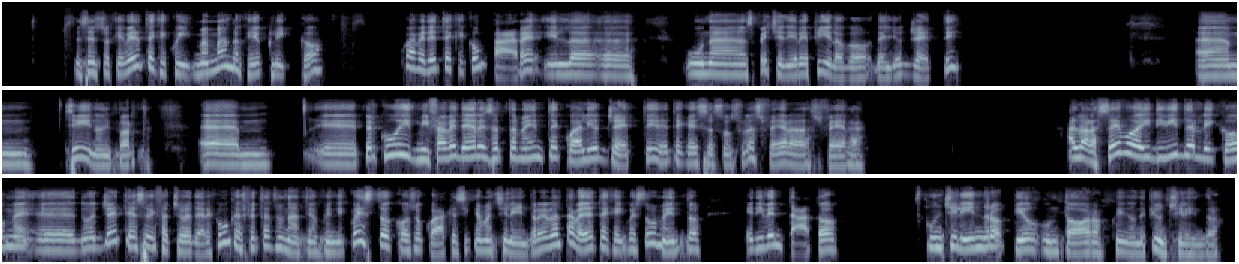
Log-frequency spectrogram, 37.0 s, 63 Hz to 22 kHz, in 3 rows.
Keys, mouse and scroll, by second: 2.1-5.1 right drag, 16.3-20.2 right drag, 28.3 right click.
